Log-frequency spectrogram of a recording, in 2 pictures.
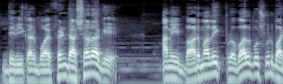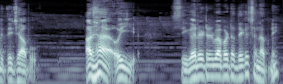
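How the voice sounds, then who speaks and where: Mellow, thoughtful male detective. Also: lowish voice, expressive, moderate pace, pauses often, faint music behind. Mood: reflective. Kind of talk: audio story dialogue acting.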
